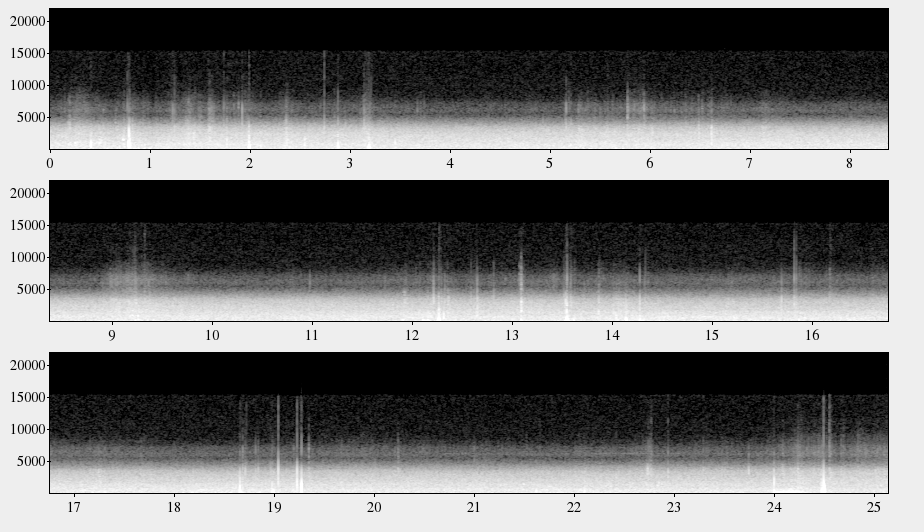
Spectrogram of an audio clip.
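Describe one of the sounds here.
Footsteps crunch on soft forest ground.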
